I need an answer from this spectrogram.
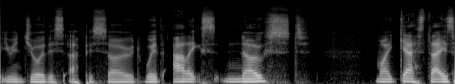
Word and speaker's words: Knost: Thanks for tuning in, hope you enjoy this episode with Knost. My guest, that is how you pronounce it, by the way, I checked with him.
